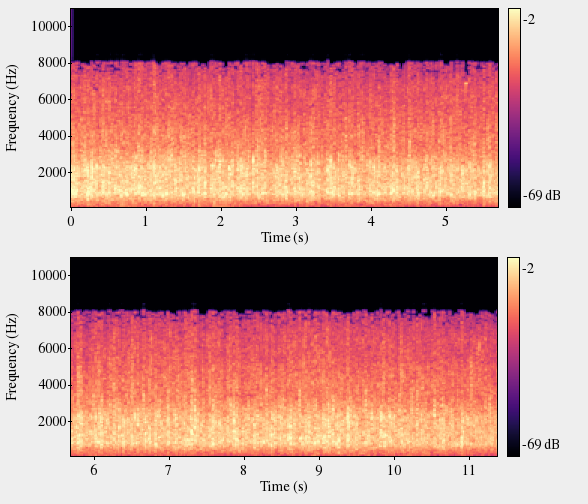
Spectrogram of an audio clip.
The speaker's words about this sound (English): Your applause calls tonight's stars back to the footlights. Here they are for a curtain call Bing Crosby and Ann Blyth.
